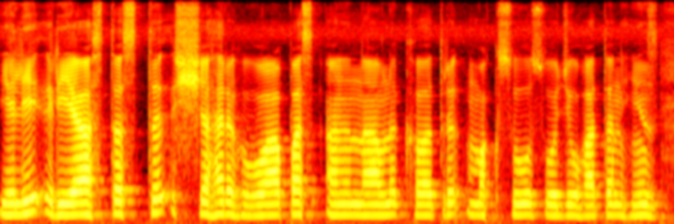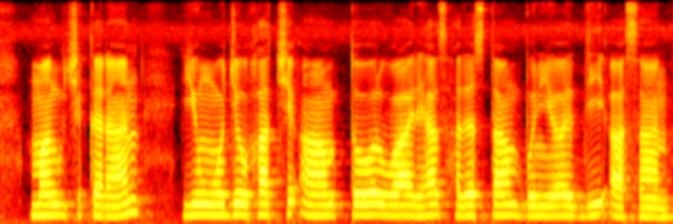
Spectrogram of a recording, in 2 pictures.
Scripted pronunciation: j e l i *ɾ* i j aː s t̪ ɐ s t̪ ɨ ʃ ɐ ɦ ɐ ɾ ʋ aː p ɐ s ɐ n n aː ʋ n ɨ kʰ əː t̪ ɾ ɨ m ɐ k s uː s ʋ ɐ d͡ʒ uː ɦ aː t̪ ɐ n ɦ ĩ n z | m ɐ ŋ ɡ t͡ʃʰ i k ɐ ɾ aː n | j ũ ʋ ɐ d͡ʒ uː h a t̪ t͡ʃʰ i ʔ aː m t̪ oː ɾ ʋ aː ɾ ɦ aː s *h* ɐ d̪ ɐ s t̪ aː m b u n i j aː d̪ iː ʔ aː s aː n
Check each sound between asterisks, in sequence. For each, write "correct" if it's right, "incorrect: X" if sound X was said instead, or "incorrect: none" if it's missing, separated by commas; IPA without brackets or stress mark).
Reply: correct, correct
